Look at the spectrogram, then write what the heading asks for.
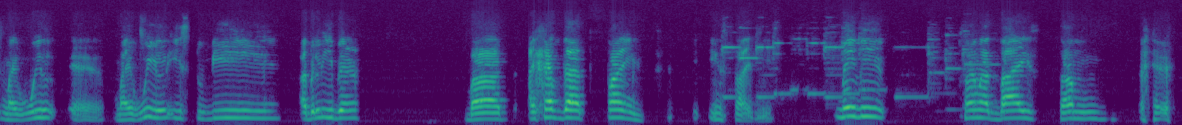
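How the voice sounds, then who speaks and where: A man from Chile with a Chilean Spanish accent, calling in to ask a question in halting English, full of restarts and nervous laughs. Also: high-pitched, vocal fry, no echo. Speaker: caller. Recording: tinny phone-like call line.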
